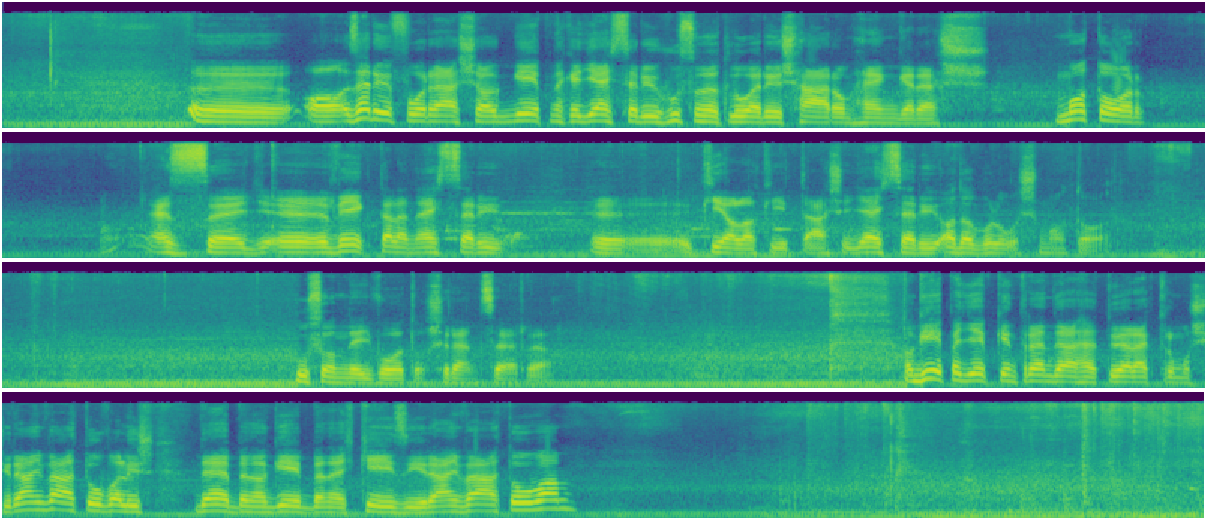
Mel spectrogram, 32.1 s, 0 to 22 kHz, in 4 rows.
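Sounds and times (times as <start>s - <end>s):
diesel engine idling: 0.0s - 32.0s
knocks and rustles of climbing: 29.1s - 32.0s.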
